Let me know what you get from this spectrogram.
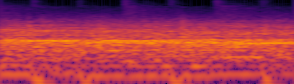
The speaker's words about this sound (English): You're hearing fans applaud the decision as they have heard it, I guess, on radios.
